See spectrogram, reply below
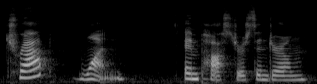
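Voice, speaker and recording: A woman coach delivering a scripted motivational lesson in a measured, steady way, with short listed phrases. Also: fairly high pitch. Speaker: business coach. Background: faint music.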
